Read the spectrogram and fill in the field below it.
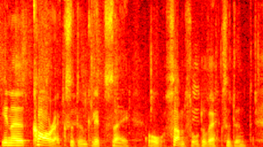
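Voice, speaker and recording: Noticeable noise sits behind a woman's voice. Her pitch is medium, and it swings very widely. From South Africa. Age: 80s+. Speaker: socialist activist. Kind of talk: documentary interview. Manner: halting.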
